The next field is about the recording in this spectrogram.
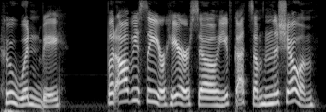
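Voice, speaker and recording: A woman's voice: medium pitch, lively intonation, measured pace, a bit bright, smooth, no echo, clean studio sound. A woman voicing a jaded, blunt teenage girl with a weary manner in an audiobook story. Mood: gruffly encouraging. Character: jaded, blunt, foul-mouthed teenage girl exam applicant.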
